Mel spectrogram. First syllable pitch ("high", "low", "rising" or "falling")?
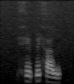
low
